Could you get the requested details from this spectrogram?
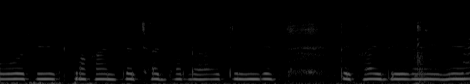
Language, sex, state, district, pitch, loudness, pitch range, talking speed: Hindi, female, Uttar Pradesh, Budaun, 245 Hz, -52 LUFS, 240-250 Hz, 180 wpm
